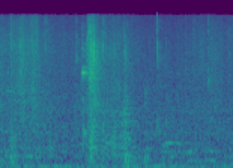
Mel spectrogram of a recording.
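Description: Faint handling sounds of drinking glasses being picked up and held, with one light click about a second in and a few softer ticks after it.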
